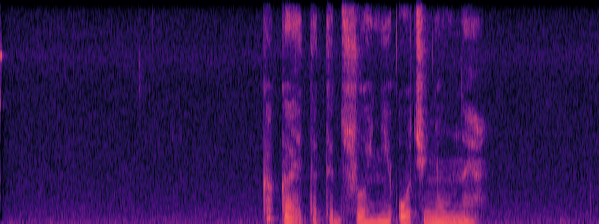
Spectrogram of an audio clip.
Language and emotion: Russian, angry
